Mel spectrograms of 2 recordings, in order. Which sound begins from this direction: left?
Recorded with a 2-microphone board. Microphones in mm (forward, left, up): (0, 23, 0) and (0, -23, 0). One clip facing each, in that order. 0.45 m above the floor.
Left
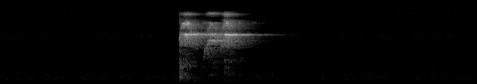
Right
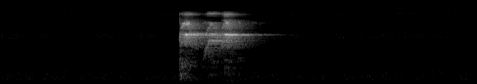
A squeak, at 1.8 s.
